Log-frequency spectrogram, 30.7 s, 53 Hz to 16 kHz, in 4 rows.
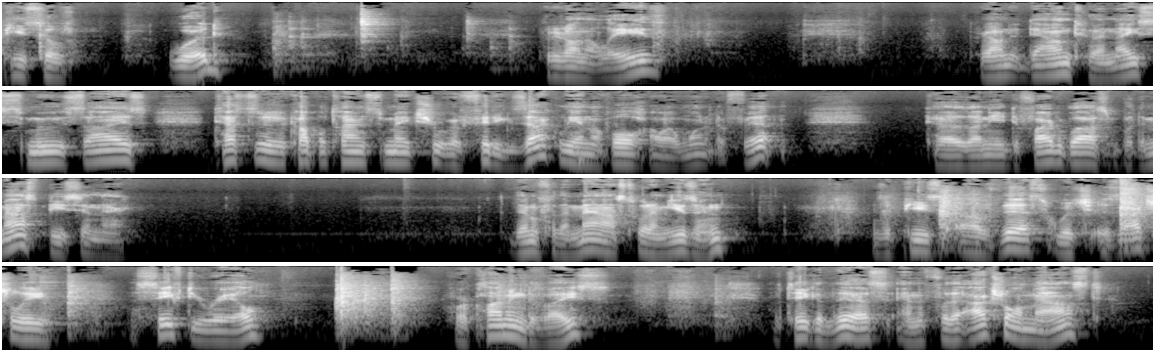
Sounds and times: Speech: 0.0 - 1.6, 3.6 - 4.5, 6.5 - 13.0, 13.8 - 16.3, 18.7 - 20.3, 21.2 - 24.8, 26.0 - 27.2, 28.2 - 30.5.

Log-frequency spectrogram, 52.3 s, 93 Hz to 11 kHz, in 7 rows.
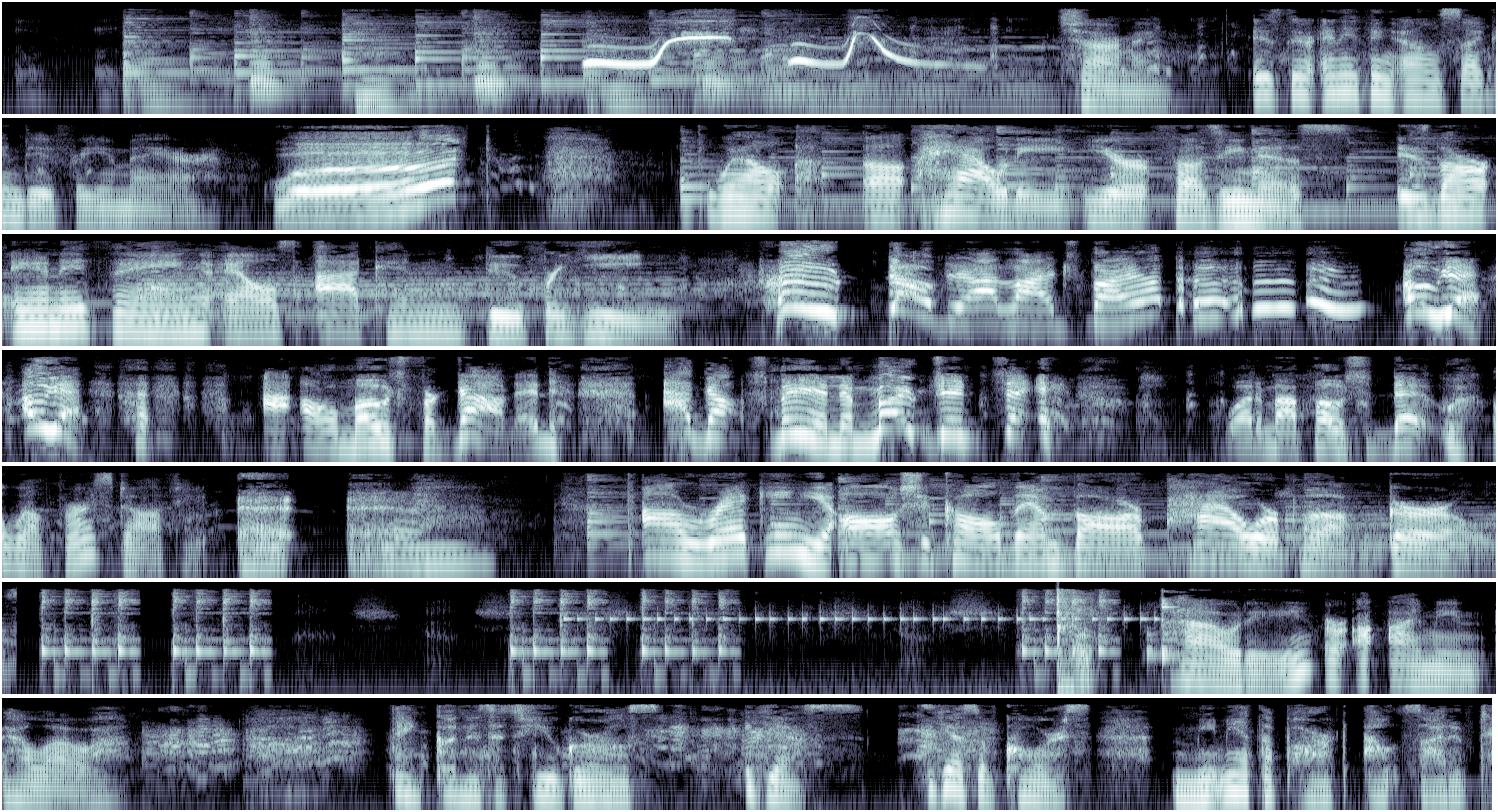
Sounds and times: Music: 0.6 - 5.3, 10.9 - 16.5, 32.8 - 38.8
Speech: 5.3 - 9.9, 11.0 - 20.9, 33.1 - 37.4, 43.2 - 45.5, 46.8 - 52.2.

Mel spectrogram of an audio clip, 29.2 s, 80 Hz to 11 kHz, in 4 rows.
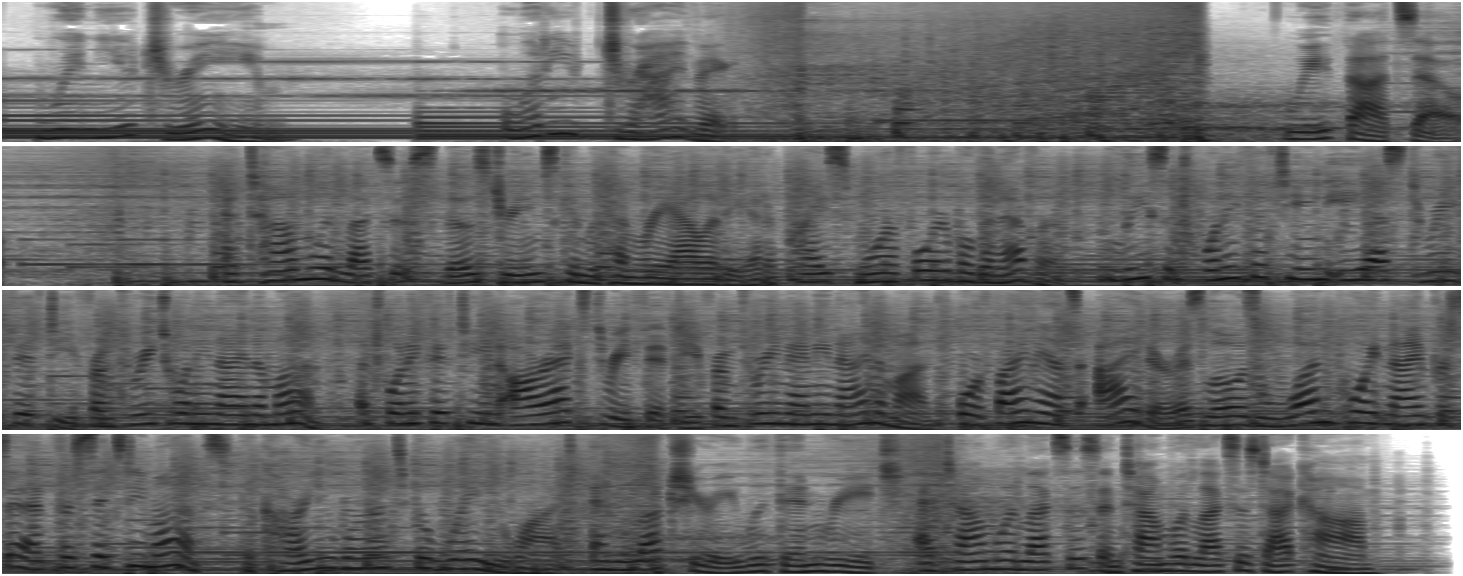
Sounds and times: Music: 0.0 - 29.1
Speech: 0.2 - 1.4, 2.5 - 3.7, 6.4 - 7.4, 8.4 - 28.8.

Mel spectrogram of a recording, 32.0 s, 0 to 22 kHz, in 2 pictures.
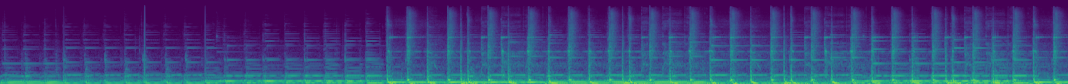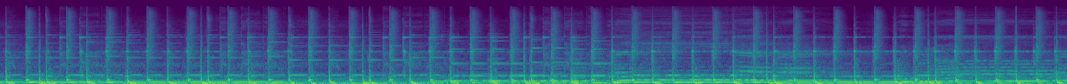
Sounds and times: Music: 0.0 - 32.0.

